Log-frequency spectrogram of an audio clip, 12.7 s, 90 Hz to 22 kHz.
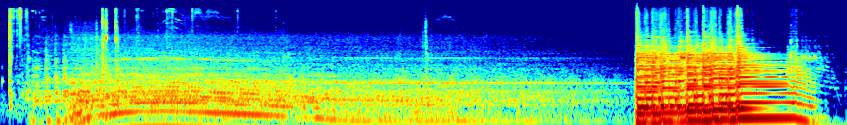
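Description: Car engine humming steadily from inside the cabin of a Cube Cubic setting off from Higashi-Totsuka for Umi no Koen at 9:30 am on 23 April, low rumble with a rising whine, then a sudden louder burst of engine and road noise near the end before fading.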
